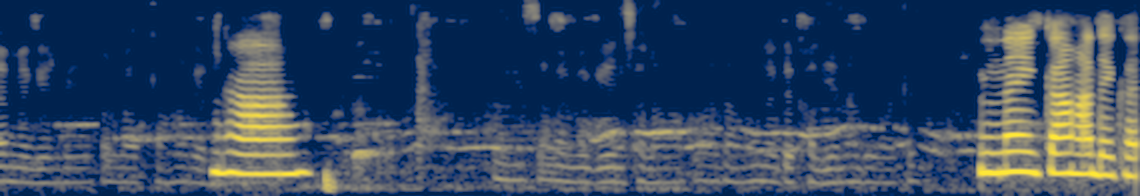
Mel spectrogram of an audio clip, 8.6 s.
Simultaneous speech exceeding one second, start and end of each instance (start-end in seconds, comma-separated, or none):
none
